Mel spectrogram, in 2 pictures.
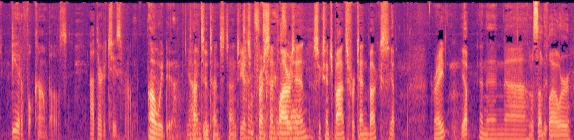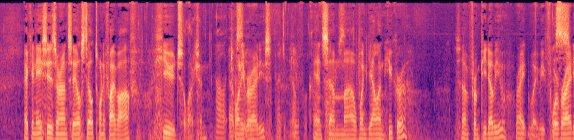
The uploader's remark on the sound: Plant Experts Live at Prairie Gardens 7-31-21.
